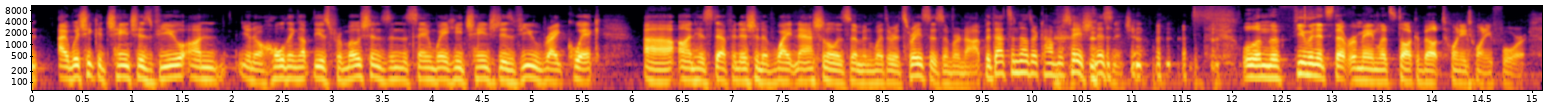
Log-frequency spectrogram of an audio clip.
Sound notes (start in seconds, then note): 10.2 laughter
